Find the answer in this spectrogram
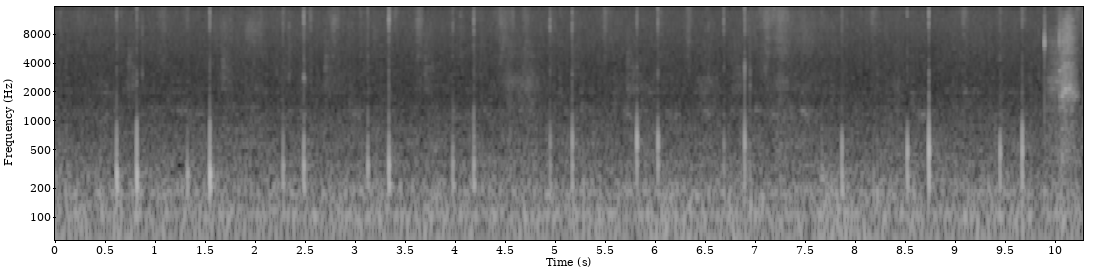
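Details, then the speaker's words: Doctor finger-percussing the abdomen in all four quadrants during a head-to-toe exam after bowel auscultation: steady series of short, hollow taps, brief rustle at end; normal resonant abdominal percussion note. "hepatic resonant note was heard in all four quadrants percussing for the liver"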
